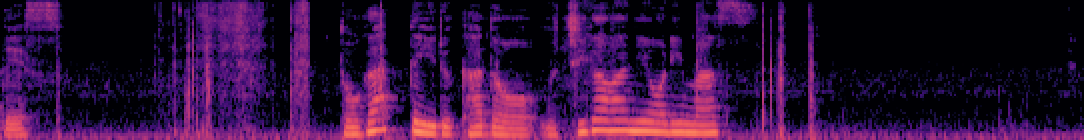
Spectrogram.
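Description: Paper crinkles as it is handled.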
